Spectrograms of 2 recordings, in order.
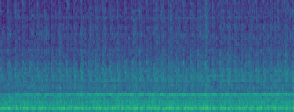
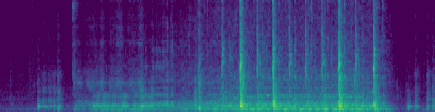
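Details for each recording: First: Sewing machine on straight stitch after repairing a knocking and dragging fault on zigzag: steady, even whirr with a light regular needle tick and no knocking, stitching cleanly top and bottom. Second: Sewing machine on wide zigzag knocks and drags: sharp, uneven knocks about three a second as the thread catches on something, traced under the needle plate to a burr.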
